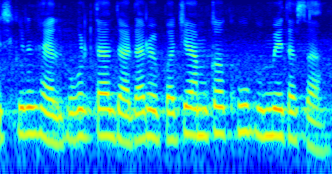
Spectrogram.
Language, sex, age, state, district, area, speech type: Goan Konkani, female, 45-60, Goa, Quepem, rural, spontaneous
